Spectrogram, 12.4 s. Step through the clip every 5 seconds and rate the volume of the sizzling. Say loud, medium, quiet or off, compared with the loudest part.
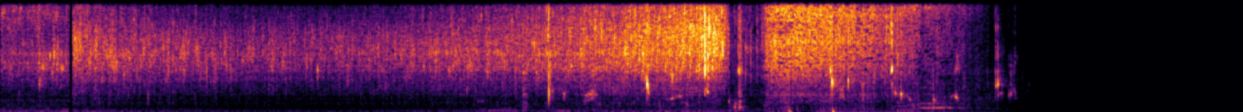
medium, loud, off.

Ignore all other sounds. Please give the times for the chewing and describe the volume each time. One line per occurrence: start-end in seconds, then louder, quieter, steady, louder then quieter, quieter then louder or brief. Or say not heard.
4.0-10.2 louder then quieter.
